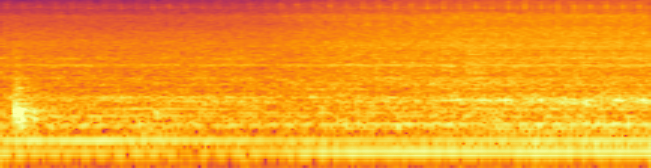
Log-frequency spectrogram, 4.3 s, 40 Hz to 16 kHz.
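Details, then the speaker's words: 2011 Hyundai ix35 G4KD, 153,000 km, first start after repair for coked rings and knock: steady, even idle with light top-end whirr, no knocking or misses; healthy. "так пробег 153000 сами слышали работает ровно"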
